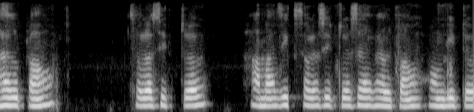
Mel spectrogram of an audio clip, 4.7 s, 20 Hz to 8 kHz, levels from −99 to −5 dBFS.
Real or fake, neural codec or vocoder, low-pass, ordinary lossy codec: fake; codec, 24 kHz, 3 kbps, HILCodec; 7.2 kHz; none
